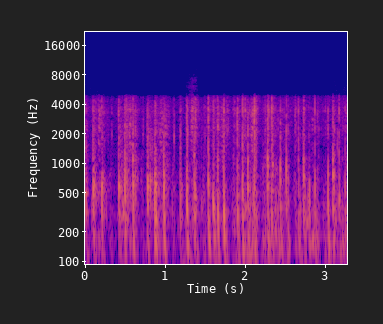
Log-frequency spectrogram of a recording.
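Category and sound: animal, horse hooves clip-clopping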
